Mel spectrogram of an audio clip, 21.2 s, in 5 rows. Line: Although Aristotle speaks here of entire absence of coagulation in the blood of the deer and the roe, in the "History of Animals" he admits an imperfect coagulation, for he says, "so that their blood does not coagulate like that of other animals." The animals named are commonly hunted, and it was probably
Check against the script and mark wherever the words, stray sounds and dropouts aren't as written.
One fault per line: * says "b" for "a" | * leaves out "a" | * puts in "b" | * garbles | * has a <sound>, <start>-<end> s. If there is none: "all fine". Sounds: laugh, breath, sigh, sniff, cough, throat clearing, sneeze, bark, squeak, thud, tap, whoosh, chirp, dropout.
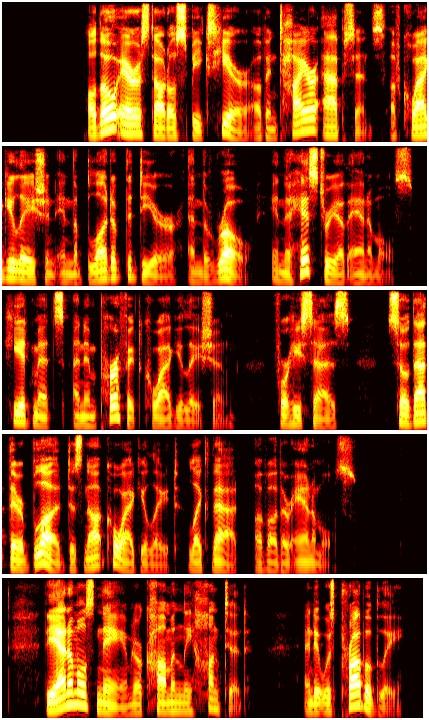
all fine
